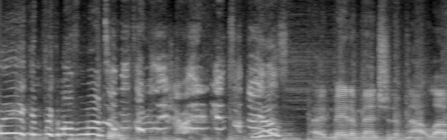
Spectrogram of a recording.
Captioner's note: mumbles in high pitched voice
